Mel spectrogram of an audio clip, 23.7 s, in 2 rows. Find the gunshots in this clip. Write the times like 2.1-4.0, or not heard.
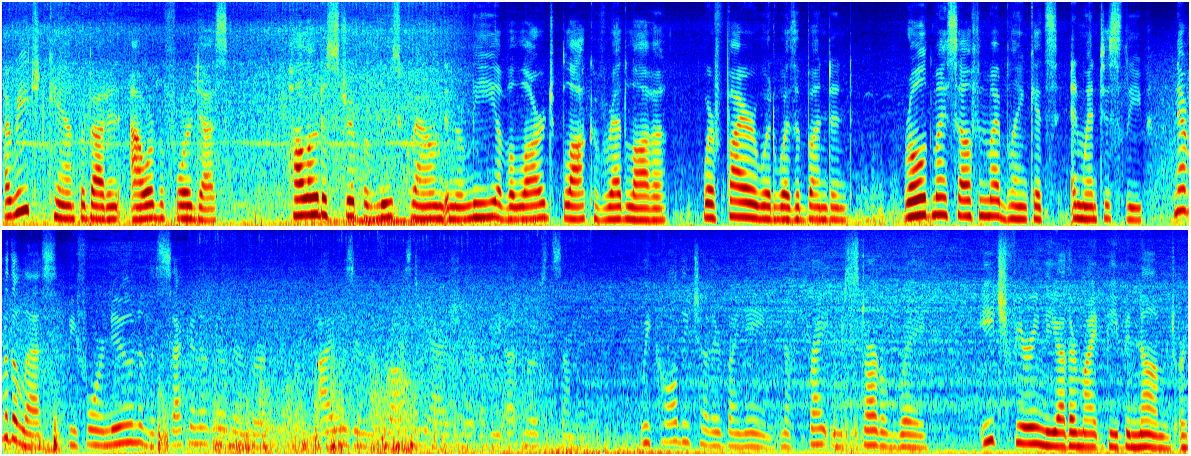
20.1-20.7.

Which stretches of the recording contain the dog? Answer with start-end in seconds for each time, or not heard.
not heard.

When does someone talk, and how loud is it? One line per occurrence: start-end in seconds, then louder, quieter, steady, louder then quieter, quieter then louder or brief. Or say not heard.
0.0-23.6 quieter then louder.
